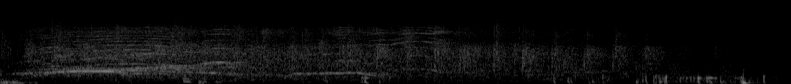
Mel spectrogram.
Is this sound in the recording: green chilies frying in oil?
no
